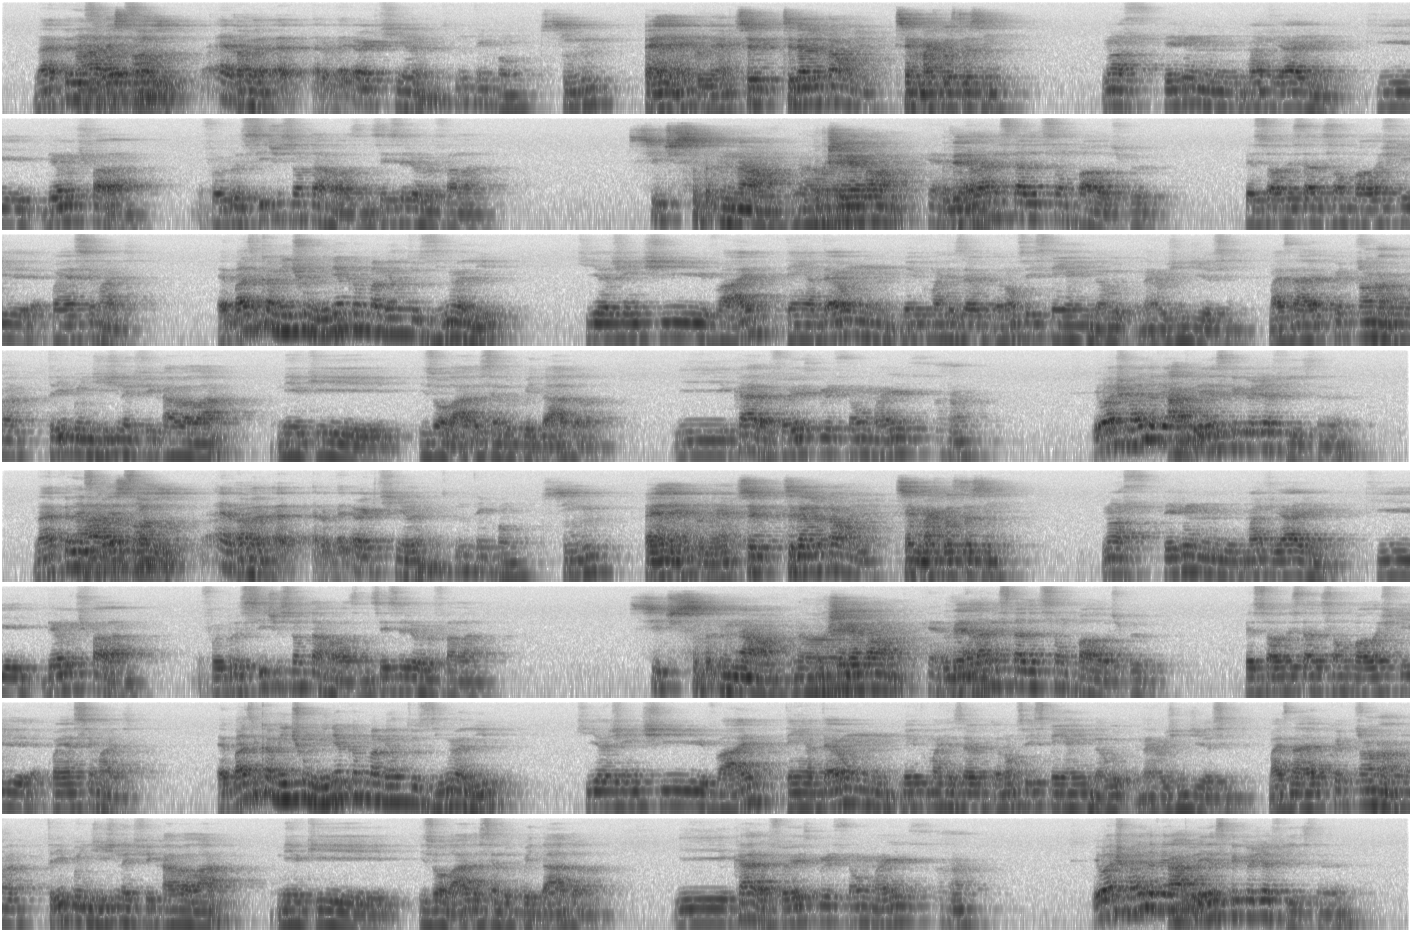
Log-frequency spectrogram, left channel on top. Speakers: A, on the right (about 25°); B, on the left (about 85°).
A: Na época da
B: Ah,
A: escola,
B: da escola.
A: assim, eu. É, pô,
B: Aham.
A: é- era, o melhor que tinha, né? Não, não tem como.
B: Sim. É, lembro, lembro. Você você viajou pra onde? Que você mais gostou assim?
A: Nossa, teve um- uma viagem que deu no que falar. Foi pro Sítio Santa Rosa. Não sei se você já ouviu falar.
B: Sítio Santa. Não,
A: Não,
B: nunca
A: né?
B: cheguei a falar, não.
A: Cara,
B: Ver,
A: é
B: não.
A: lá no estado de São Paulo. Tipo, o pessoal do estado de São Paulo acho que conhece mais. É basicamente um mini acampamentozinho ali que a gente vai, tem até um meio que uma reserva, eu não sei se tem ainda, ho- né, hoje em dia assim, mas na época tinha
B: Aham.
A: uma tribo indígena que ficava lá, meio que isolada, sendo cuidada lá. E cara, foi a excursão mais,
B: aham.
A: eu acho mais aventuresca
B: Ah,
A: que eu já fiz, entendeu?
